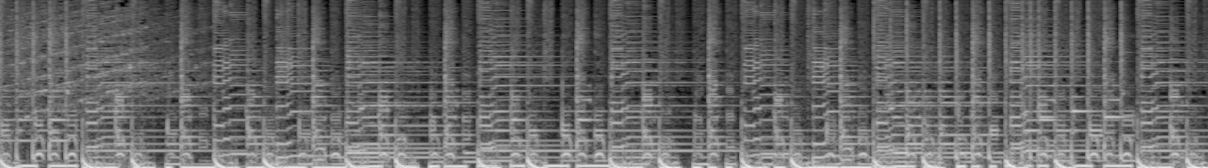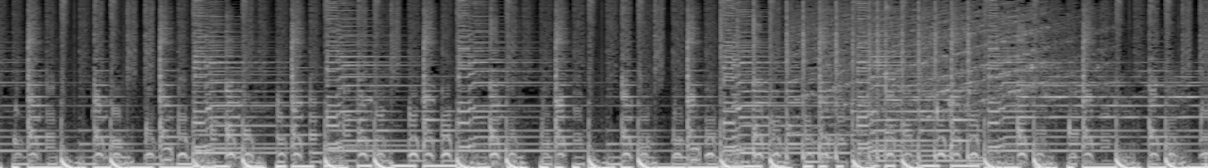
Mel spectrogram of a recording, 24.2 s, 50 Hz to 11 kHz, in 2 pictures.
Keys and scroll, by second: 13.6 space, 14.2 ctrl+z, 18.4 ctrl+Return.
